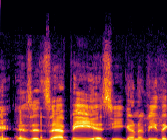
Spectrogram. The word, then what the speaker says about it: Zappe: know everyone right now 73 rhymes with zeppy zeppy 73. is it zephy is he gonna be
